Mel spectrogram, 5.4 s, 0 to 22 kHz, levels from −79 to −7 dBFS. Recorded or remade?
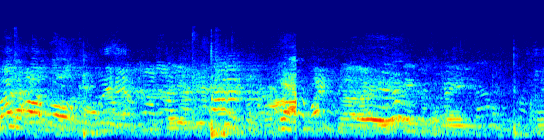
recorded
